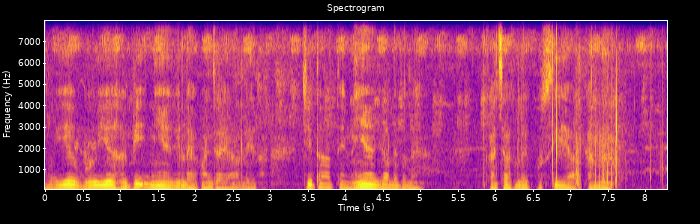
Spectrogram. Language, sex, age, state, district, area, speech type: Santali, male, 18-30, Jharkhand, Pakur, rural, spontaneous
